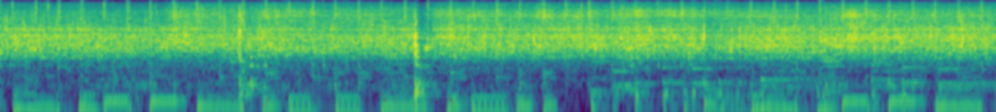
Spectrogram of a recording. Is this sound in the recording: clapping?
no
